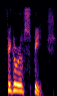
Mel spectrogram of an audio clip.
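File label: "figure of speech", British English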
